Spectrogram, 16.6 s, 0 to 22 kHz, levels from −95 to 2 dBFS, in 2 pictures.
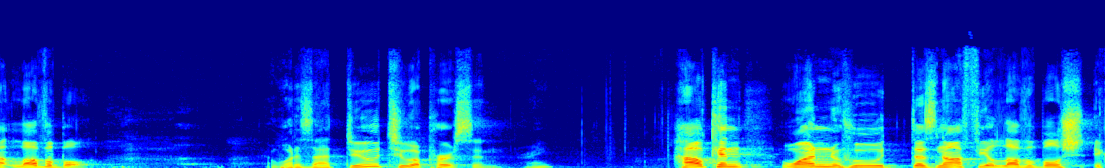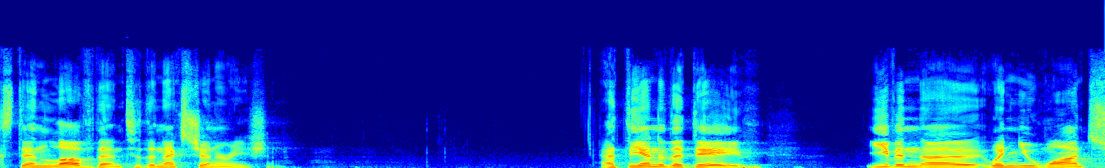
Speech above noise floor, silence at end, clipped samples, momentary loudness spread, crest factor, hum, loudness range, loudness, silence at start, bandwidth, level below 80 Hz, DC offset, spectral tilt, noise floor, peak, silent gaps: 53 dB; 0 s; under 0.1%; 13 LU; 22 dB; none; 9 LU; -23 LUFS; 0 s; 15.5 kHz; -66 dBFS; under 0.1%; -4.5 dB/octave; -77 dBFS; -4 dBFS; none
